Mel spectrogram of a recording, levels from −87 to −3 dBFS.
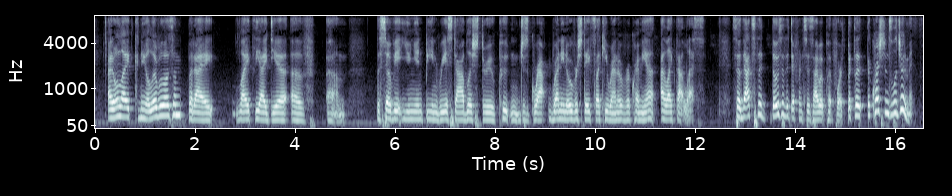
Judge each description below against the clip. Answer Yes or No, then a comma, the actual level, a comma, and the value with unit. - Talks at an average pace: Yes, average, 175 wpm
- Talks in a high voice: No, medium, 160 Hz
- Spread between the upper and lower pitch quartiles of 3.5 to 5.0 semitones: Yes, average, 3.9 semitones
